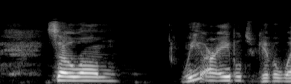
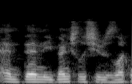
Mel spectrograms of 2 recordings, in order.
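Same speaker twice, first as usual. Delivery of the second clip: usual speaking voice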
